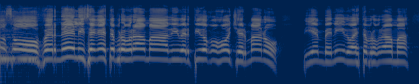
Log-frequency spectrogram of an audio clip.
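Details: Adult male speaker; typical speech.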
